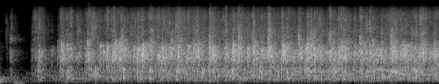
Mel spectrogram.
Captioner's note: applause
